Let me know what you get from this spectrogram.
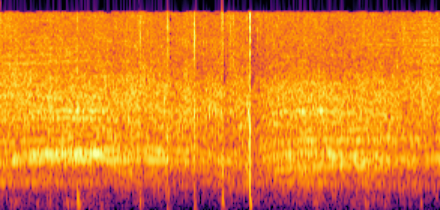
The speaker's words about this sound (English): Come on, clap your hands.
